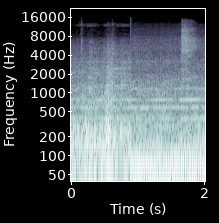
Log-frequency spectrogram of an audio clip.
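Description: Vintage passenger coaches rolling past, wheels clattering over the rail joints. About a second in, background music with a steady low beat takes over.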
